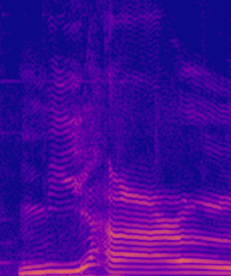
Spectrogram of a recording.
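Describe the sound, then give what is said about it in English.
A voice imitates a cat's meow, a single drawn-out vocal tone that swoops upward in pitch midway, then holds steady and bright, loud and alone. “promise me you'll never try to meow ever again.”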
